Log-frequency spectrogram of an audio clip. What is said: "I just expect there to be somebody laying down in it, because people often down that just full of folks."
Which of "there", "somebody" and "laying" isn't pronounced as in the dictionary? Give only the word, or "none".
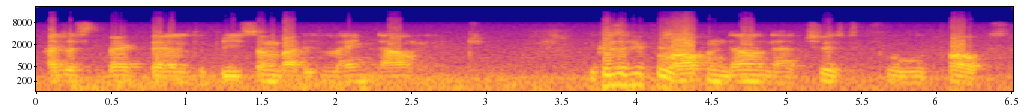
there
